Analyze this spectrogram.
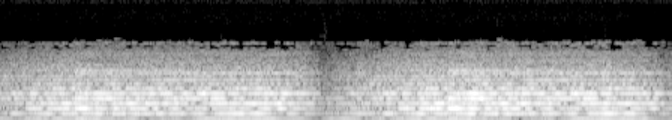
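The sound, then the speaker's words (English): A steady, low droning tone with rich stacked harmonics, a sonification of the planet Venus, sustained for about nine seconds with a brief dip in the middle and no talking. “So Venus has a really nice, like, low drone kind of a sound.”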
